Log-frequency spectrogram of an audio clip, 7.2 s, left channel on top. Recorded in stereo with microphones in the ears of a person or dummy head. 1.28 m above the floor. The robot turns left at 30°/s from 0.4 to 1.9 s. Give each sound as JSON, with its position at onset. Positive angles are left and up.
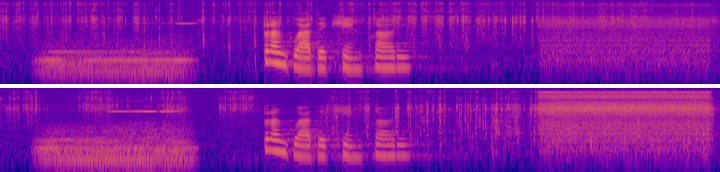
{"t": 2.6, "sound": "a woman speaking", "side_deg": 25, "distance_m": 0.7}
{"t": 5.4, "sound": "a hiss", "side_deg": -60, "distance_m": 1.0}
